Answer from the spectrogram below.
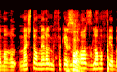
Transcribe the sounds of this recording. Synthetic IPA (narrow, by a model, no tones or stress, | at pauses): omaʁmaʃeat̪aomeʁalmefaked̪eχozlo̞mofiab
